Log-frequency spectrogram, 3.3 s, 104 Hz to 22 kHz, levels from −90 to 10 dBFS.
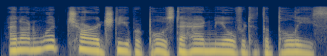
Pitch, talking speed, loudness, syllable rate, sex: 165 Hz, 255 wpm, -15 LUFS, 6.3 syllables/s, male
